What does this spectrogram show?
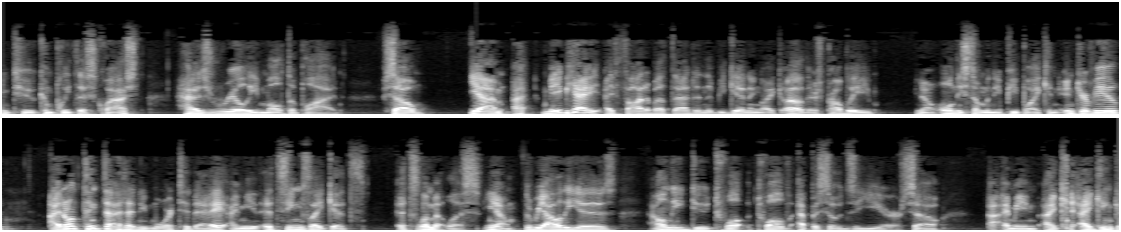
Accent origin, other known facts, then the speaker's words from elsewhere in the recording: Boston, Massachusetts, United States; moved away as an adult; now in Bangkok, Thailand; growing up in New England.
